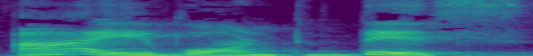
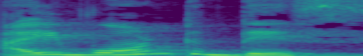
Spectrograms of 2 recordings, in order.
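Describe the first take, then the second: First: Drawn-out, slow demonstration; slow model repeat. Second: Said in the usual way. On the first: Shown as a demonstration. Teacher repeats the translation for learners, slowly. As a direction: stretch each word for learners.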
